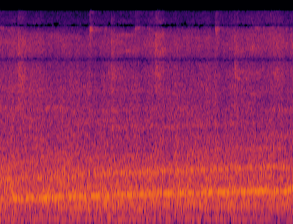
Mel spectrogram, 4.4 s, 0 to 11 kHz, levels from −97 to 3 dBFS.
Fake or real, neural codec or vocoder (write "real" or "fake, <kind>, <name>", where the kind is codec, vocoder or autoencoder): real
